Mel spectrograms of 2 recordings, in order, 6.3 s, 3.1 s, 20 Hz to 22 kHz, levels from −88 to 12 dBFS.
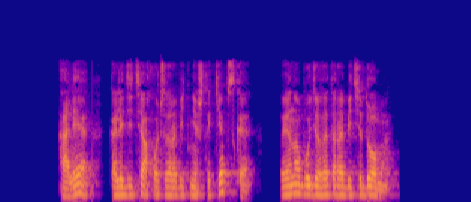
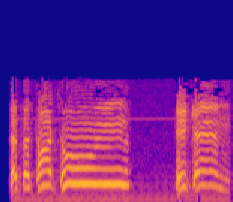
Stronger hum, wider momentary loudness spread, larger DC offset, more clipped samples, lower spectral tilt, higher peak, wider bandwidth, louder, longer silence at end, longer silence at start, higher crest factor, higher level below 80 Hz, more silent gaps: neither; first, 10 LU vs 4 LU; neither; second, under 0.1% vs 0.5%; about the same, -6 dB/octave vs -6.5 dB/octave; about the same, -2 dBFS vs 0 dBFS; first, 7.8 kHz vs 5.4 kHz; second, -18 LUFS vs -9 LUFS; first, 1.05 s vs 0.05 s; first, 0.8 s vs 0.1 s; first, 18 dB vs 10 dB; second, -54 dBFS vs -38 dBFS; first, 1.39-1.45 s, 3.55-3.70 s vs none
